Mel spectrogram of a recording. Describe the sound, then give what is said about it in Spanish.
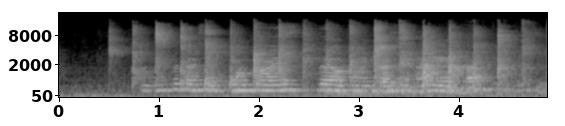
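Rhythmic clapping from a crowd at a community culture forum: many sharp, evenly spaced claps keep a steady beat for several seconds, with voices sounding underneath. “Sigámosle el aplauso.”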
